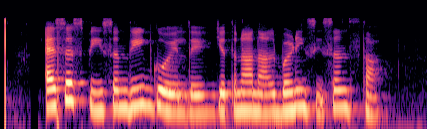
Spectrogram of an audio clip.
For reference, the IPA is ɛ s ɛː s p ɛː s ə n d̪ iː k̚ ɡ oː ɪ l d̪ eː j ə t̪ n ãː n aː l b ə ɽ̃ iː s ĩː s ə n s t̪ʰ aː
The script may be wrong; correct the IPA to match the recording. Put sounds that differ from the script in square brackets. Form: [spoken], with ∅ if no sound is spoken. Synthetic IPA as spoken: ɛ s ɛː s p [iː] s ə n d̪ iː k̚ ɡ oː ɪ l d̪ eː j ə t̪ n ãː n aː l b ə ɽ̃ iː s [iː] s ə n s t̪ʰ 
